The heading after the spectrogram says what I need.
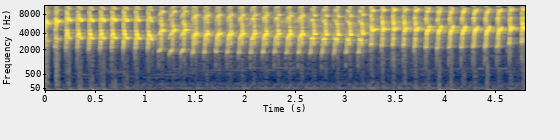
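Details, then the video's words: A fighter lovebird's long ngekek: a very regular, rapid series of piercing high notes, loud and unbroken, used as a lure so that silent rival lovebirds start singing. "Pancingan LB FIGHTER MEMANGGIL LAWAN, Berkat Suaranya Banyak Lovebird TAK LAGI LESU DAN BISU"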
